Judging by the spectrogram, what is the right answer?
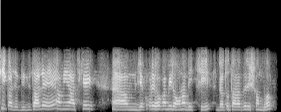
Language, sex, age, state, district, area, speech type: Bengali, male, 45-60, West Bengal, Malda, rural, conversation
